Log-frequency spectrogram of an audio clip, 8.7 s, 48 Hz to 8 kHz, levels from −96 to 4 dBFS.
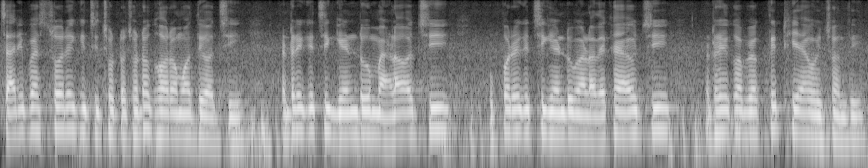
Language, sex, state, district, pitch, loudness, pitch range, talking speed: Odia, male, Odisha, Malkangiri, 135 Hz, -13 LUFS, 125-145 Hz, 145 wpm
